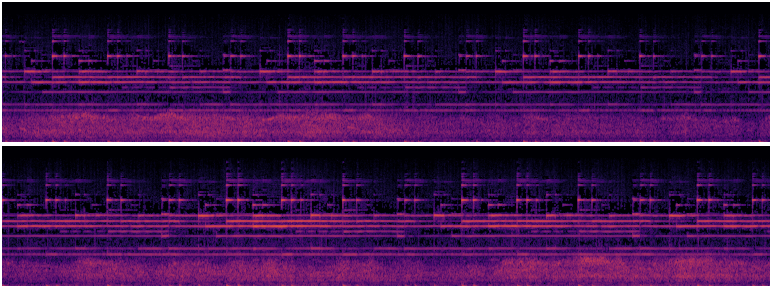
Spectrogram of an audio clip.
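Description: Chime-like ringing tones: several notes held and overlapping, changing every few seconds, over a soft rushing sound that swells and fades, with a faint regular ticking.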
